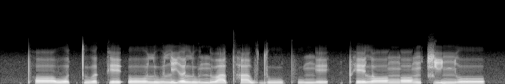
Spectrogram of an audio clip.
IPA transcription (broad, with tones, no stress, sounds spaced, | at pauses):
pʰ ɔː˩ ʋ o˧˥ t̚ t̪ u˧˥ ə̯ k e˧ ʔ oː˧ l u˧˥ l i˥˨ ə̯ l u˧˩ n ʋ a˧˩ t̪ʰ a˩ w d uː˧˥ pʰ u˩˧ ŋ e˩ | pʰ e˧˩ l ɔː˩˧ ŋ ɔː˧ ŋ t͡ɕ i˥˨ ɲ oː˧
